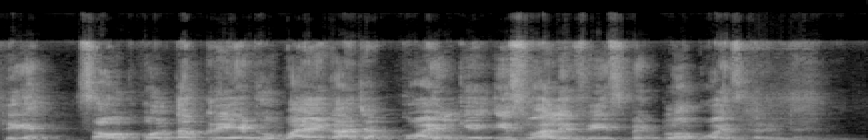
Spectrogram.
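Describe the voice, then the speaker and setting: A man teaches physics in a classroom and walks through each point step by step, often checking that his students follow. His voice sits high for a man. The room is echoey and he sounds a little away from the mic. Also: normal speed. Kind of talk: classroom lecture. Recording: echoey room, voice a bit distant.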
